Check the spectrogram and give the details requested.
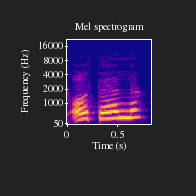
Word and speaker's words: hôtel: لو هنلاحظ كلمة de الأبوستروف ما اتغيرتش، عشان كلمة اوتيل الأش ميو، يعني الأش ما بتتنطقش، عشان كده عملنا الأبوستروف.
